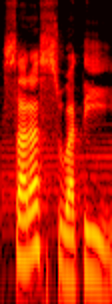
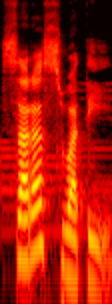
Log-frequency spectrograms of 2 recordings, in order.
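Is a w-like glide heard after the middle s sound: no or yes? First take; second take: yes; yes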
